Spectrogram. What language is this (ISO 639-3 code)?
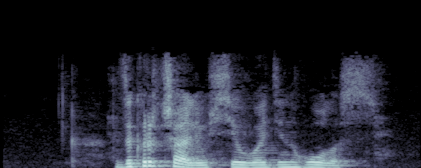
bel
